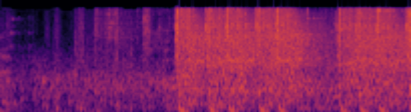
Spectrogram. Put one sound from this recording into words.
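Automatic gunfire rattles in rapid bursts nearby.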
